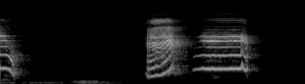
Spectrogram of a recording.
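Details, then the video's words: Talking parrot that mimics the words "Radhe Radhe" and "Mithu Mithu" and is called a bhajan-singing parrot. Two short, squeaky, voice-like utterances with rich harmonics, the second held and steady. A faint high ticking runs throughout. "Bhajan Gane wala Tota/Parrot Speaking Radhe Radhe/mithu Mithu"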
